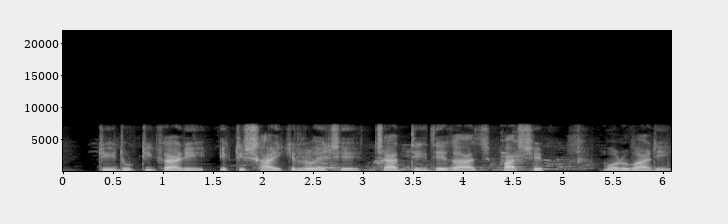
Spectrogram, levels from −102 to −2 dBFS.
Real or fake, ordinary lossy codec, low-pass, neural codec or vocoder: real; none; 7.2 kHz; none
